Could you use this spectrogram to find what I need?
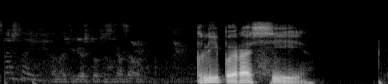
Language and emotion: Russian, neutral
